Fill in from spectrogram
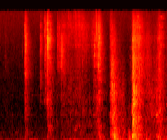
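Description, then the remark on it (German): A mat topples over with a soft, muffled thud, preceded by several brief knocks and creaks, with the heaviest impact near the end against a low background rumble. “Achtung, vielleicht haben wir ein Geräusch, wenn die Matte fällt.”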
